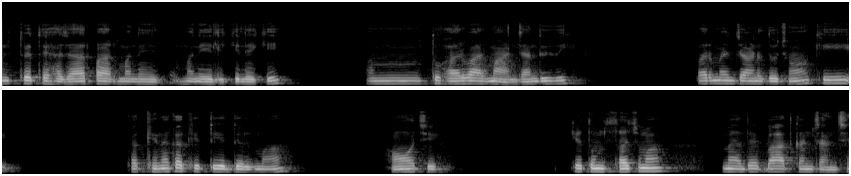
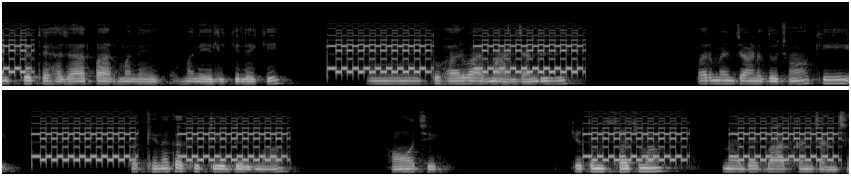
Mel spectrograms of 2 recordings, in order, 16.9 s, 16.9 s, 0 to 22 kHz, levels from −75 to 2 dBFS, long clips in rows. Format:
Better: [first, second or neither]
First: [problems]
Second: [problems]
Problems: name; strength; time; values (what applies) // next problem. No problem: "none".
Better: first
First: none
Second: background sound (Telephone); 2 dB below the speech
